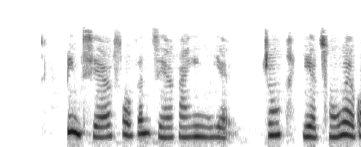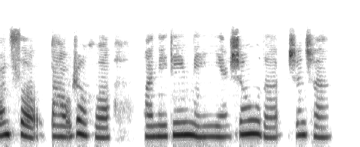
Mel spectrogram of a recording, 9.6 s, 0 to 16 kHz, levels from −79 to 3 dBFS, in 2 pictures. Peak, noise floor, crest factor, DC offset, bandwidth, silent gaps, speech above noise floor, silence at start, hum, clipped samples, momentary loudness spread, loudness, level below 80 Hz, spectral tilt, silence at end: -2 dBFS; -79 dBFS; 14 dB; under 0.1%; 7.8 kHz; none; 64 dB; 0.9 s; none; under 0.1%; 11 LU; -17 LUFS; -66 dBFS; -3 dB/octave; 0.4 s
